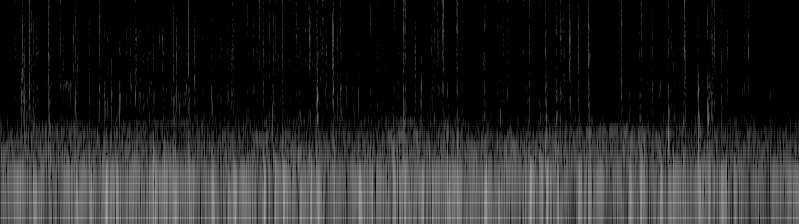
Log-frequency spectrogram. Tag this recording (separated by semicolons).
teclado; notebook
